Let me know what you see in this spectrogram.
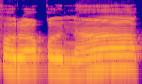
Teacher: قاف مستعلیہ حروف ہے پر پڑھیں گے قلقلہ بھی کریں گے قاف پہ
